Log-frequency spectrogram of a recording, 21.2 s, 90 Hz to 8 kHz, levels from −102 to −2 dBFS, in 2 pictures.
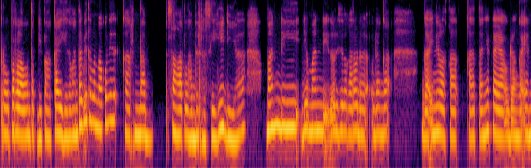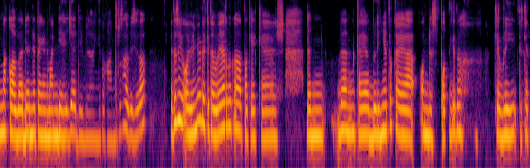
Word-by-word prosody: proper-lah 225 Hz, -1 st, +3 dB
untuk 215 Hz, 0 st, -2 dB
dipakai 215 Hz, +2 st, +1 dB
gitu 205 Hz, 0 st, +1 dB
kan. 220 Hz, +1 st, +2 dB
Tapi 280 Hz, +3 st, +3 dB
temen 305 Hz, -4 st, 0 dB
aku 250 Hz, +4 st, 0 dB
nih 315 Hz, -, 0 dB, 0.2 s
karena 220 Hz, -1 st, +1 dB, 0.4 s
sangatlah 220 Hz, -3 st, +1 dB
bersih 200 Hz, 0 st, 0 dB, 0.2 s
dia 205 Hz, +5 st, 0 dB, 0.4 s
mandi 265 Hz, +1 st, +5 dB
dia 245 Hz, +1 st, +2 dB
mandi 245 Hz, 0 st, +1 dB
tuh -, -, +1 dB
di 240 Hz, -, -1 dB
situ. 240 Hz, 0 st, -2 dB
Karena 225 Hz, +2 st, -1 dB
udah 220 Hz, -1 st, -1 dB, 0.2 s
udah 225 Hz, +1 st, -2 dB
enggak 230 Hz, +1 st, -3 dB, 0.6 s
enggak 210 Hz, -2 st, +1 dB
inilah 230 Hz, -1 st, +2 dB, 0.4 s
katanya 210 Hz, +2 st, -1 dB
kayak, 220 Hz, -3 st, +2 dB
udah 205 Hz, -, +1 dB
enggak 210 Hz, -, -2 dB
enak 230 Hz, +2 st, +1 dB
lah 220 Hz, -, +4 dB
badannya 215 Hz, +1 st, +2 dB
pengen 215 Hz, -1 st, 0 dB
mandi 210 Hz, +1 st, +1 dB
aja 230 Hz, +2 st, -2 dB
dia 205 Hz, -1 st, -10 dB
bilang 200 Hz, 0 st, -13 dB
gitu 210 Hz, -, -16 dB
kan. 190 Hz, -1 st, -15 dB
Terus 235 Hz, +6 st, -17 dB
habis 215 Hz, -6 st, -6 dB
itu, 255 Hz, +4 st, -2 dB, 0.6 s
itu -, -, +2 dB
sih 320 Hz, -, +4 dB
OYO-nya 235 Hz, +3 st, +2 dB
udah 285 Hz, -, +1 dB
kita 235 Hz, -2 st, -1 dB
bayar 250 Hz, +5 st, +2 dB
tuh 270 Hz, -, -1 dB
Kak, 250 Hz, -2 st, 0 dB
pake 210 Hz, 0 st, -3 dB
cash 205 Hz, -1 st, -6 dB, 0.5 s
dan 215 Hz, 0 st, +1 dB, 0.3 s
dan 235 Hz, 0 st, +1 dB
kayak 220 Hz, -1 st, 0 dB
belinya 220 Hz, +2 st, +2 dB
itu 280 Hz, -, -5 dB
kayak 215 Hz, -4 st, 0 dB
on 225 Hz, -2 st, +1 dB
the -, -, -1 dB
spot 205 Hz, +1 st, -6 dB
gitu, 235 Hz, +1 st, -2 dB, 0.7 s
kayak 220 Hz, -2 st, -1 dB
beli 220 Hz, +1 st, +2 dB
tiket 225 Hz, 0 st, -8 dB
220 Hz, 185 wpm, -25 LUFS, 210-240 Hz, 0.7 s, mandi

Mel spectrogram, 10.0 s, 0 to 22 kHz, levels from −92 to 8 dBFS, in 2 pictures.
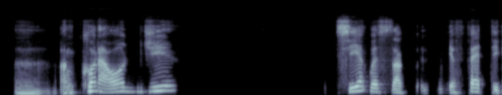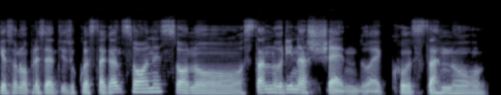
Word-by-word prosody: ehm, 95 Hz, -3 st, -6 dB
ancora 125 Hz, -, +3 dB
oggi 175 Hz, +5 st, -1 dB, 1.6 s
sia 185 Hz, +4 st, +5 dB
questa 155 Hz, -3 st, +1 dB
uhm, 125 Hz, -3 st, -9 dB, 0.2 s
gli -, -, -3 dB
effetti 125 Hz, +2 st, 0 dB
che 115 Hz, -1 st, +2 dB
sono 115 Hz, 0 st, -2 dB
presenti 105 Hz, -2 st, -1 dB
su 115 Hz, -, -6 dB
questa 115 Hz, +1 st, +1 dB
canzone 145 Hz, +4 st, +1 dB
sono 105 Hz, -8 st, -1 dB
stanno 125 Hz, +5 st, +1 dB
rinascendo, 115 Hz, -8 st, 0 dB
ecco, 90 Hz, +3 st, -2 dB
stanno 100 Hz, 0 st, -2 dB
115 Hz, 115 wpm, -23 LUFS, 100-145 Hz, 1.6 s, sia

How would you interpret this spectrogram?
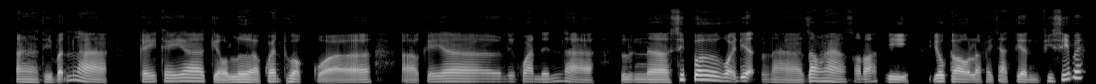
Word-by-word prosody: À, 120 Hz, -2 st, -2 dB
thì 115 Hz, -, -5 dB
vẫn 190 Hz, -, 0 dB
là 120 Hz, -, +1 dB, 0.3 s
cái 130 Hz, +2 st, -1 dB
cái, 150 Hz, 0 st, 0 dB
a, 155 Hz, -1 st, +4 dB
kiểu 105 Hz, -, +2 dB
lừa 120 Hz, -1 st, +4 dB
quen 135 Hz, 0 st, +1 dB
thuộc 130 Hz, -4 st, 0 dB
của, -, -, -1 dB, 0.7 s
ờ, 110 Hz, -, -3 dB
cái, 130 Hz, +1 st, -3 dB
ơ, 135 Hz, -1 st, 0 dB
liên 135 Hz, +1 st, -12 dB
quan 130 Hz, -2 st, -2 dB
đến 125 Hz, +2 st, -4 dB
là 110 Hz, -6 st, -1 dB, 0.3 s
l 120 Hz, +1 st, -4 dB
à, 115 Hz, -1 st, +4 dB
shipper 220 Hz, -, +4 dB
gọi 165 Hz, -, +2 dB
điện 170 Hz, -, +2 dB
là 110 Hz, -3 st, -5 dB
giao 160 Hz, +8 st, +3 dB
hàng 140 Hz, -5 st, 0 dB
sau 125 Hz, +1 st, -6 dB
đó 125 Hz, +2 st, 0 dB
thì 120 Hz, -3 st, +2 dB, 0.2 s
yêu 145 Hz, +1 st, +3 dB
cầu 125 Hz, -3 st, +3 dB
là 110 Hz, 0 st, 0 dB
phải 110 Hz, 0 st, -7 dB
trả 105 Hz, -, -2 dB
tiền 115 Hz, -3 st, 0 dB
phí 150 Hz, -, -5 dB
ship 230 Hz, -, +1 dB
ấy. 300 Hz, -, +5 dB
125 Hz, 215 wpm, -25 LUFS, 115-145 Hz, 0.7 s, ấy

